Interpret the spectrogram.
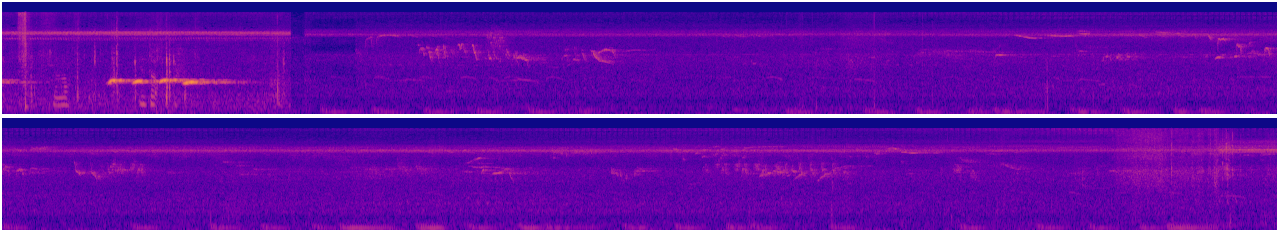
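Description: Two short bursts of loud whistling at the start. After a cut, rural outdoor ambience follows: small birds chirping on and off over a steady high thin tone, with intermittent low wind rumble on the microphone.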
